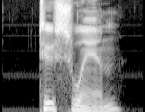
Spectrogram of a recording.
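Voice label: "to swim", English, male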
